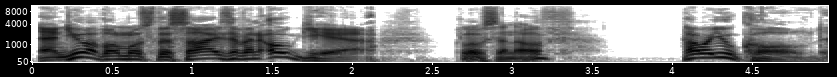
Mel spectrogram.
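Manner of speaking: sizing-up Gleeman. A narrator's reading. Gleeman sizes up tall Rand, appraising. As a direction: size up the tall lad.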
